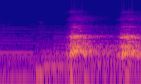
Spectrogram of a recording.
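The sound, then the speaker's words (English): A dog barks twice in quick succession, two short, bright yelps about half a second apart, moderately loud, with no voices over them; one of two barky dogs kept at a large house called Casa Los Naranjos. “Anyway, he's got two really barky dogs. And you can hear one of them right now.”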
